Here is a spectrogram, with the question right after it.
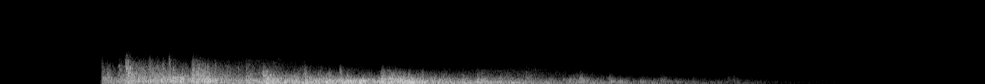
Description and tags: Thunder sound effect. Created using layered sound of rustling baking paper. Paper was pitched down, eq'd and had reverb added.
